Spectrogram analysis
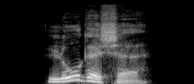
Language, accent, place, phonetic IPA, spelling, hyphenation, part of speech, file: German, Germany, Berlin, [ˈloːɡɪʃə], logische, lo‧gi‧sche, adjective, De-logische.ogg
- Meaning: inflection of logisch: 1. strong/mixed nominative/accusative feminine singular 2. strong nominative/accusative plural 3. weak nominative all-gender singular 4. weak accusative feminine/neuter singular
